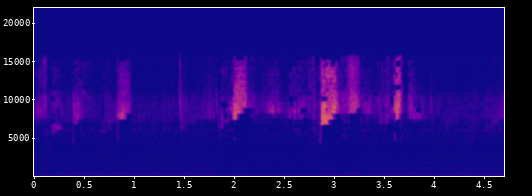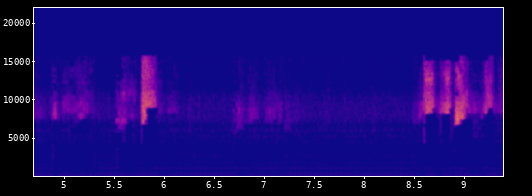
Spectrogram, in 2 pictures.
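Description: Steady electrical mains hum with a ladder of overtones in the audio feed, broken by a few short, sharp hisses high in pitch.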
